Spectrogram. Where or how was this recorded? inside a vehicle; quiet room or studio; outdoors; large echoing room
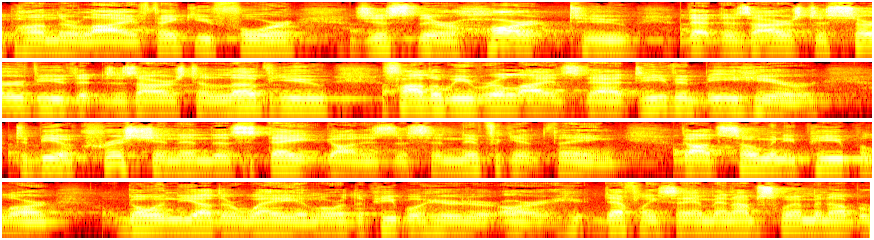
large echoing room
